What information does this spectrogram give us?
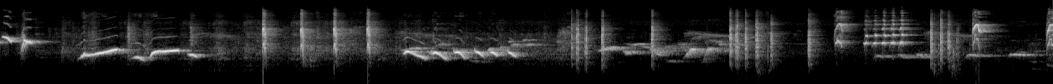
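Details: Murai batu (white-rumped shama) in a varied fill-in medley: scattered whistled slurs, clicks, harsh squawks and quick chattering runs, each short phrase different, ending with a string of repeated short notes.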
